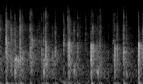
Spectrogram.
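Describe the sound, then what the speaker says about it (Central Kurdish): A small audience claps in a brief, uneven patter of sharp hand claps, close and fairly loud, with no talk over it. "دەچەپڵێکم بۆ لێدەن چەپڵەیەک"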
